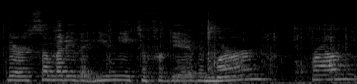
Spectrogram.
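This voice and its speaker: Noticeable background noise and audible room echo surround a woman's voice. She talks at a moderate pace with fairly even intonation. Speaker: tarot reader. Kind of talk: tarot reading.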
